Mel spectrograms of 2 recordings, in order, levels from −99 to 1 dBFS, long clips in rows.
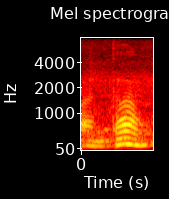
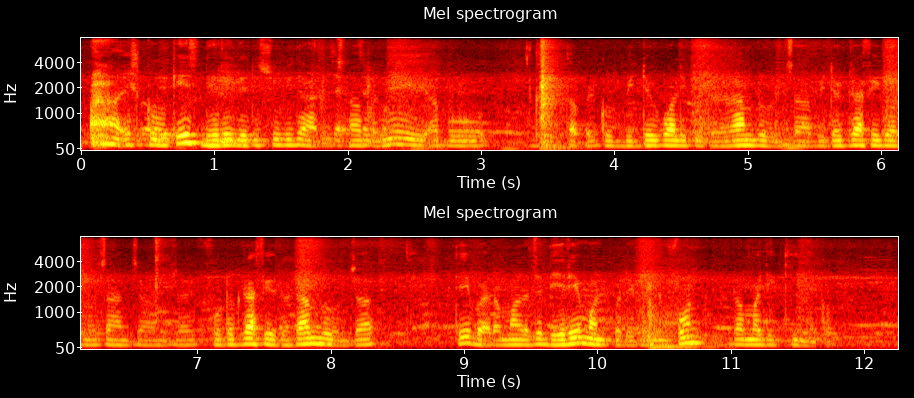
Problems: constant background noise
